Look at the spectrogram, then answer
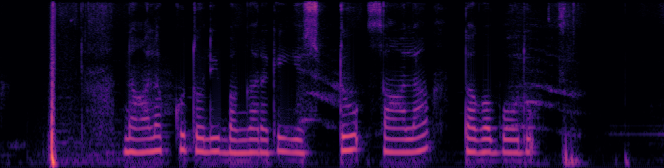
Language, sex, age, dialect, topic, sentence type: Kannada, female, 18-24, Central, banking, question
